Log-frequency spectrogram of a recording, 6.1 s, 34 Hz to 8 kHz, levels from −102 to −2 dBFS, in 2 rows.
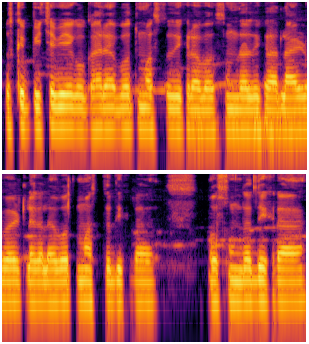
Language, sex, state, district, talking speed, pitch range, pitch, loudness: Hindi, male, Bihar, Araria, 295 wpm, 120-125 Hz, 120 Hz, -16 LUFS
